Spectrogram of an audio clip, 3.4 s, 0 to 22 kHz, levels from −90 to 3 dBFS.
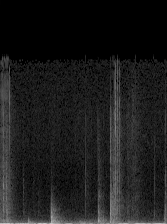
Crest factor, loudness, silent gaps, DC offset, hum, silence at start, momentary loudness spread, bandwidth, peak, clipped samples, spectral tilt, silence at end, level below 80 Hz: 14 dB; -41 LUFS; none; under 0.1%; none; 0 s; 13 LU; 16 kHz; -10 dBFS; under 0.1%; -4.5 dB/octave; 0 s; -40 dBFS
